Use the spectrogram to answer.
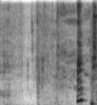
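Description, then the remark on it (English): Two short, wet slurping sips of a drink taken in quick succession, after a moment of near silence with faint background noise. “Slurp I gotta clear before you said anything.”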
